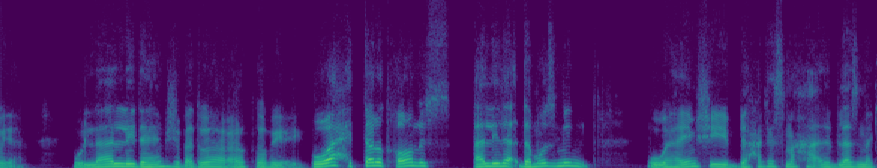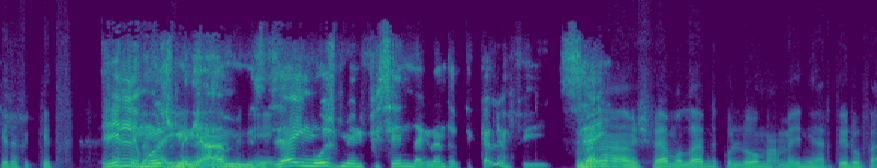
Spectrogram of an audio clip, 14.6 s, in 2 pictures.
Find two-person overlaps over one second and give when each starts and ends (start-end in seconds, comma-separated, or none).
8.2-9.8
